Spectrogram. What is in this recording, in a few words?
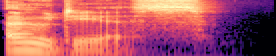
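"odious", English, British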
